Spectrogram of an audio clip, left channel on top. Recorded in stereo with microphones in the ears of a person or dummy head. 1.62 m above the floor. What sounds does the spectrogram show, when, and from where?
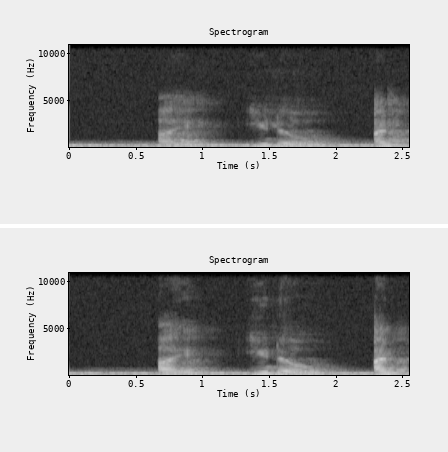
0.7 s a woman speaking: 40° right (ahead or behind), 2.5 m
